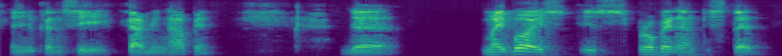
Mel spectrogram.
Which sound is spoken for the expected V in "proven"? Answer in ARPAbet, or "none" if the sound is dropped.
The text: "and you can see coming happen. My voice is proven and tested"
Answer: B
